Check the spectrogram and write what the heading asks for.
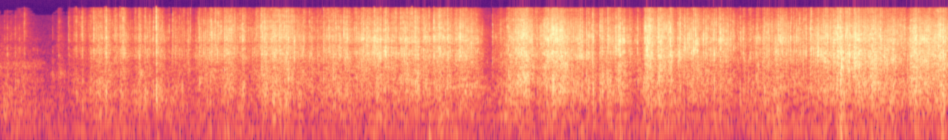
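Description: Clear plastic packaging bag crinkling and rustling as hands work a strip of small bags of diamond-painting drills out of it, with a short lull about halfway through.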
